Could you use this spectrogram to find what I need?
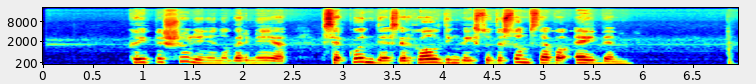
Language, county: Lithuanian, Kaunas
